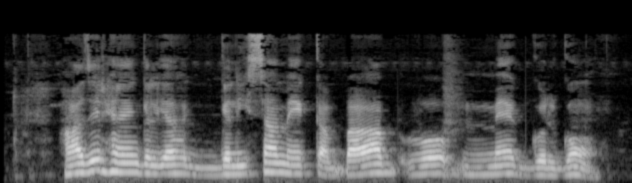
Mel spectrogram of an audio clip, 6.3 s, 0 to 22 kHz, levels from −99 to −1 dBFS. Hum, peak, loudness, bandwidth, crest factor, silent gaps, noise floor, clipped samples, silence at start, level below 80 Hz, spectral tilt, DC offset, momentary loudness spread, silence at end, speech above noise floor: none; -6 dBFS; -22 LUFS; 11.5 kHz; 16 dB; none; -51 dBFS; under 0.1%; 0.65 s; -62 dBFS; -6 dB/octave; under 0.1%; 11 LU; 0.35 s; 29 dB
